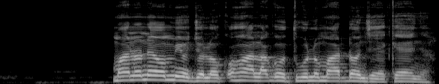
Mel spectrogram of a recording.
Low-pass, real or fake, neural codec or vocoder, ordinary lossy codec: none; real; none; none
